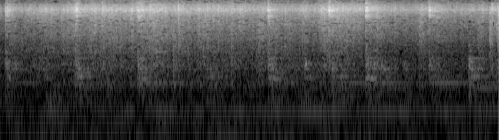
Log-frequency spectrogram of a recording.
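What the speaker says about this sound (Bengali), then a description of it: "রসুনটা দিয়ে দেবো" Garlic and onion sizzle steadily in hot oil in a wok, a dense continuous crackle with occasional stirring scrapes, close and alone with no talking.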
